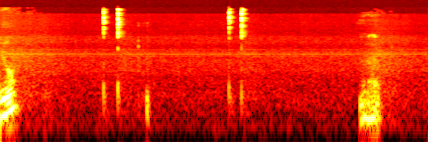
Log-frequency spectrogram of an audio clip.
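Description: Faint computer mouse button clicks: a click about a second in, two more shortly after, and a quick pair of clicks just past two seconds.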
